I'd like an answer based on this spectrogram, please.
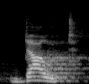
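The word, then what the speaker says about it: doubt: इसको बोलते हैं डाउट। क्या बोलते हैं इसको? डाउट। क्यों भाई? क्योंकि बी यहाँ पे साइलेंट होता है, बी को प्रोनाउंस नहीं करना है, ठीक है।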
